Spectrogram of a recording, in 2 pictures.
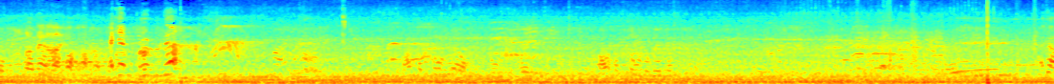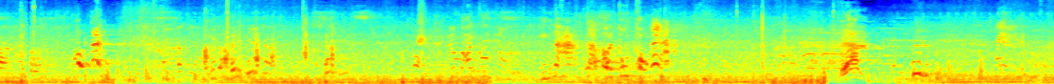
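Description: Boys shout and call out across an open pitch.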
